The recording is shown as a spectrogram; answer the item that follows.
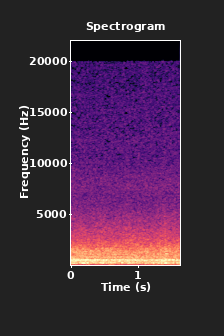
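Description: Honeybees droning steadily at hives in the Paraná delta islands, a dense continuous hum with no break, moderately close and fairly even in level throughout.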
